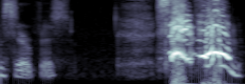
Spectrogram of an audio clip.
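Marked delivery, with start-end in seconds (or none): 1.5-2.4 very high, loud scream; Missus Gloop. A narrator's reading. Mother screaming for her drowning son to be saved. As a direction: scream for rescue at full voice. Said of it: "screamed Missus Gloop".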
